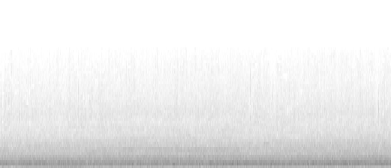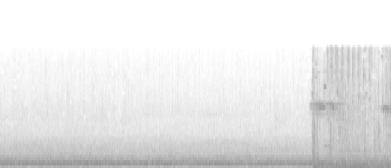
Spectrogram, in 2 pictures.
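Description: A large arena crowd roars steadily.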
